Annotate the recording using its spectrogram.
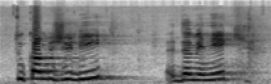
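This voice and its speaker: A woman speaks with a Quebec accent. Her pace is fairly slow. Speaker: conference speaker. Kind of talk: lecture. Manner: hesitant, many fillers.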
